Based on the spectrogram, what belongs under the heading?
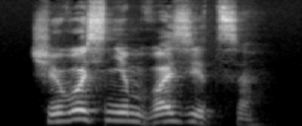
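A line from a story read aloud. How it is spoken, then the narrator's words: Grumbled. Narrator (Russian): пробурчал Селим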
